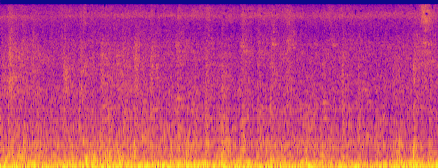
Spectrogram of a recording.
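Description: Indian Railways express train running along the track, heard from beside a moving coach: a steady low rumble of the wheels on the rails with occasional clacks.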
